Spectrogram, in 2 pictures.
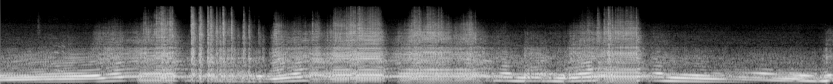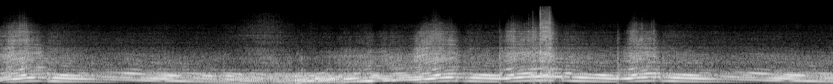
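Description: A straight-piped sports car with a twin-turbo inline-six revs hard while parked.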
